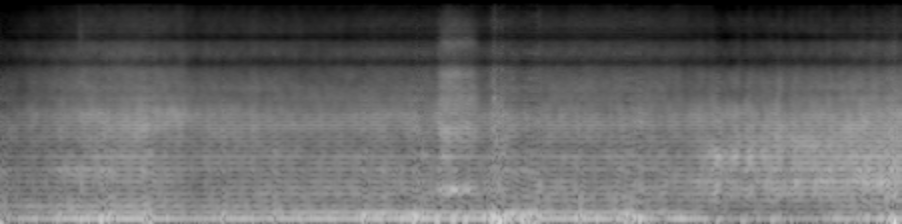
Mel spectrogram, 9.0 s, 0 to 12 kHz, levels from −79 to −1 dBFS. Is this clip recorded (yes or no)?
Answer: no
